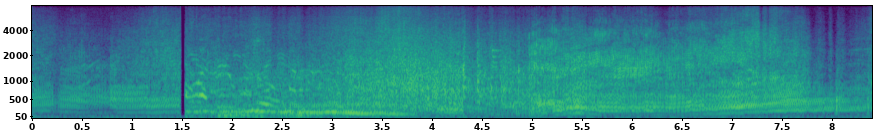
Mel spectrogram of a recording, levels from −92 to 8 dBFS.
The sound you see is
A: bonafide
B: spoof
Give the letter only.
B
